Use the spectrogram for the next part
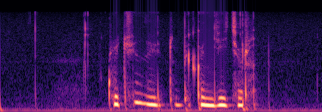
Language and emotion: Russian, neutral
